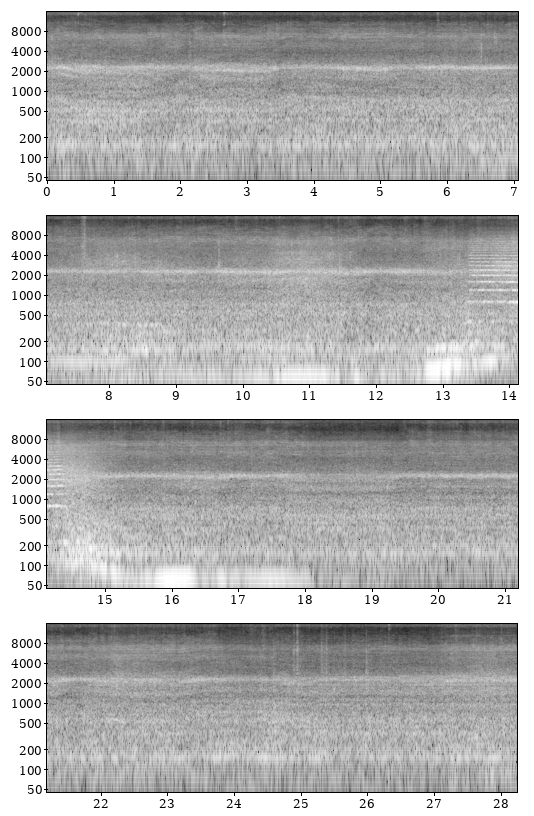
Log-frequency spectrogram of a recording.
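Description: A motor vehicle passes with a low engine rumble and sounds its horn briefly about halfway through, over the steady hiss of a gas soldering torch flame.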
